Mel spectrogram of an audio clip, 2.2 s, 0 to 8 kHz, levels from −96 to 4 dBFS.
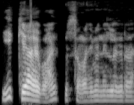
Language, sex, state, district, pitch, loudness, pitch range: Hindi, male, Bihar, Jamui, 140 Hz, -17 LUFS, 130-170 Hz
